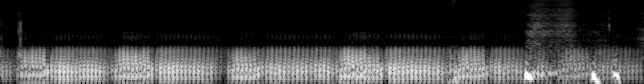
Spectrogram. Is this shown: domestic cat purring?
yes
